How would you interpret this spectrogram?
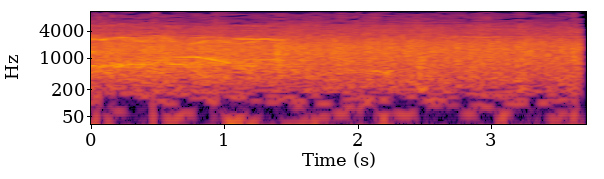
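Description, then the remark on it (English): A crowd applauds steadily, a dense wash of clapping that holds at an even, fairly loud level throughout, with a few faint whistles rising above it early on. “Give another round of applause for Mr. Tom Shinnis and Casey Wiseman.”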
